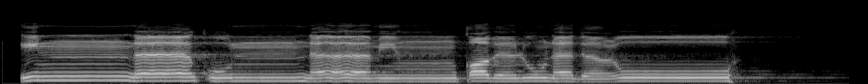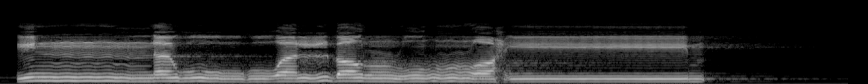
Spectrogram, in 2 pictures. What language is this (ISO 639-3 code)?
ara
